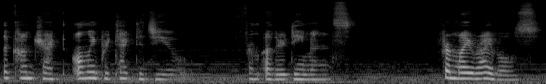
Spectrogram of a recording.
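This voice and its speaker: High-voiced, seductive demon boss played by a woman. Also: steady tone, a little slow, over music, close to an everyday voice, low-quality recording. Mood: intense, vulnerable. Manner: teasing, theatrical, dramatic delivery. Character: smug, seductive, possessive female demon boss. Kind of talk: ASMR roleplay monologue.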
